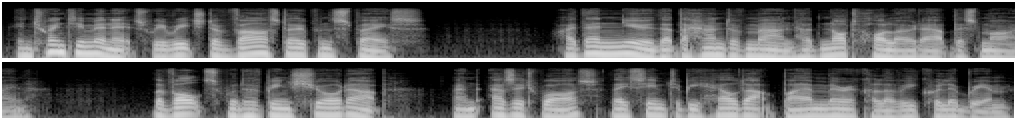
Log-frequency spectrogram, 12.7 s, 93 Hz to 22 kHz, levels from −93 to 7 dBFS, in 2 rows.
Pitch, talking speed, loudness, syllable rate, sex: 110 Hz, 215 wpm, -17 LUFS, 5.6 syllables/s, male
